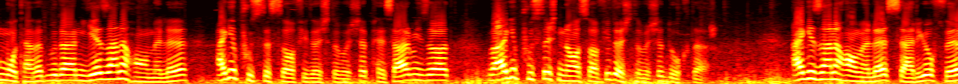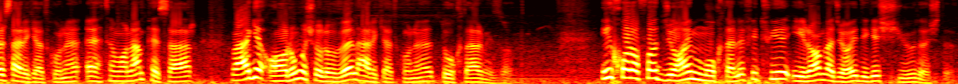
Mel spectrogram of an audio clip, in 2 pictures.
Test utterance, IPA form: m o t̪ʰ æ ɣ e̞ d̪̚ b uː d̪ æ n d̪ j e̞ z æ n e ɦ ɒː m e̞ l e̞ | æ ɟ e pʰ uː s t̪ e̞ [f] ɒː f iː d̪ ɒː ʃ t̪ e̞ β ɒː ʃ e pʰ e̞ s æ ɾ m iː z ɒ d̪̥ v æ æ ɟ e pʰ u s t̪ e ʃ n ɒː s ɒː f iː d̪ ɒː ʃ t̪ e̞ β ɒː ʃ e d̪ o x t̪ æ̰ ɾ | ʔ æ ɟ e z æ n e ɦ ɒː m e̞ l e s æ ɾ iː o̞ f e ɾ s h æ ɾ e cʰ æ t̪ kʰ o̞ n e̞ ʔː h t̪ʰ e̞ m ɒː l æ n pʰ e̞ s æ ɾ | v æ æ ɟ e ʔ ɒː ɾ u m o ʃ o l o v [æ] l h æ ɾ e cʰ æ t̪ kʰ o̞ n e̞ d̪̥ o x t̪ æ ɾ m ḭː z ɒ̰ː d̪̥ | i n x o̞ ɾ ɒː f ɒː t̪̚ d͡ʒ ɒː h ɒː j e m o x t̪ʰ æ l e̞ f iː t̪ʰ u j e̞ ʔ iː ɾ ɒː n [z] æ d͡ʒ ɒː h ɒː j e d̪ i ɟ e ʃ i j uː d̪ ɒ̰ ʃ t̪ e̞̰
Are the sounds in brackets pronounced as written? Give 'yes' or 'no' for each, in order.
no, no, no

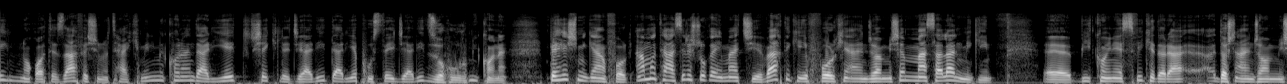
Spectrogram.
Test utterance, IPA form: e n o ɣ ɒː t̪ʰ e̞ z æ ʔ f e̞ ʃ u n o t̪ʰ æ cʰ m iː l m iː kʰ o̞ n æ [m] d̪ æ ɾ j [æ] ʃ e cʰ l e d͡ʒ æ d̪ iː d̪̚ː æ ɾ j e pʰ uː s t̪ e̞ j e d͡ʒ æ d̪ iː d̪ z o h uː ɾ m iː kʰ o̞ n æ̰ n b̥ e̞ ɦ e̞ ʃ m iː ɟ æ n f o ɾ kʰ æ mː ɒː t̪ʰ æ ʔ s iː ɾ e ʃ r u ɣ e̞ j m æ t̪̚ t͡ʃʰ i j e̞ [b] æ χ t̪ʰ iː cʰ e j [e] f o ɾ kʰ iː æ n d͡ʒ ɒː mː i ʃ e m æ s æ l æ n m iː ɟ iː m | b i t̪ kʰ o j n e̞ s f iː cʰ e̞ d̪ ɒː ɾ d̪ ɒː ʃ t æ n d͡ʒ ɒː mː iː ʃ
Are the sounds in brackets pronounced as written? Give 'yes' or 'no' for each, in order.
no, no, no, yes

